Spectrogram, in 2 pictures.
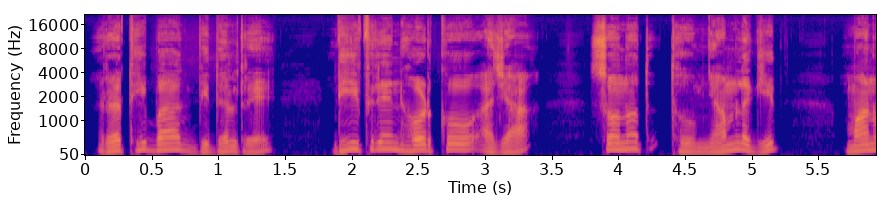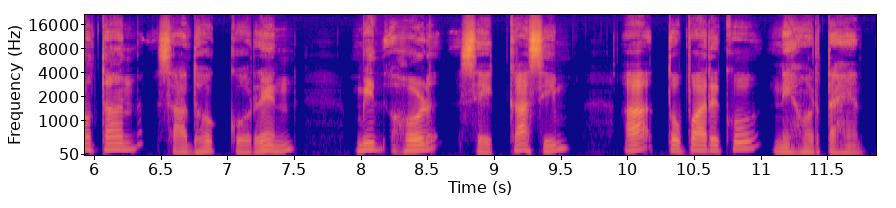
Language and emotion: Santali, neutral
